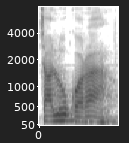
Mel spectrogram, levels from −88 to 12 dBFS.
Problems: constant background noise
